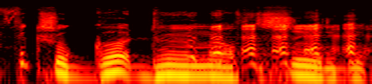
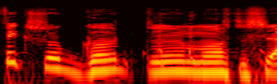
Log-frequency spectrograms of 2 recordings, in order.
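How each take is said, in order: First: Laughing threat through clenched teeth; through gritted teeth. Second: Slow threat through clenched teeth; through gritted teeth. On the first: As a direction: grit your teeth and push the words. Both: Acted. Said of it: "I'm talking through my teeth".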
